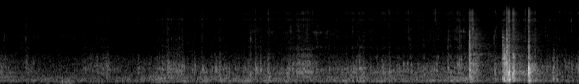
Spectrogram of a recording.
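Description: Skateboard wheels roll on rough asphalt, drawing closer.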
